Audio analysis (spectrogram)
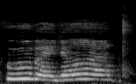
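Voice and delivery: high, loud drawn-out "oh my god"; mock fan cheer. Mocking Celtic fans celebrating a goal, loud high mock excitement. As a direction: whoop it like an overexcited fan. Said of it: "and they're like".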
